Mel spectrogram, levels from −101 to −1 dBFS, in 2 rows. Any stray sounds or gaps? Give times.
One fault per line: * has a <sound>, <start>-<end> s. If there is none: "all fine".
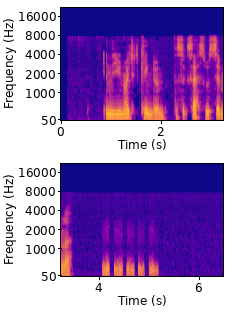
* has a dropout, 0.9-0.9 s
* has a laugh, 4.1-5.2 s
